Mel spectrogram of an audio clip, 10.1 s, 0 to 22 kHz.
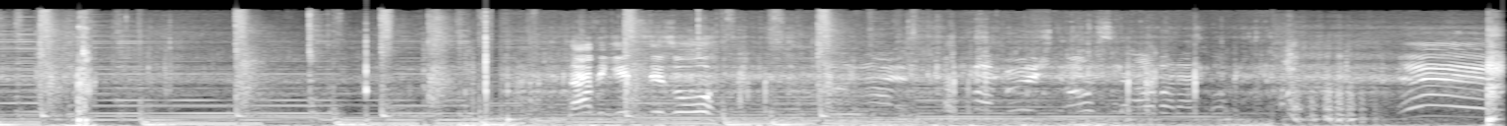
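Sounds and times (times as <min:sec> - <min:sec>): water: 0:00.0 - 0:10.0
wind: 0:00.0 - 0:10.0.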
